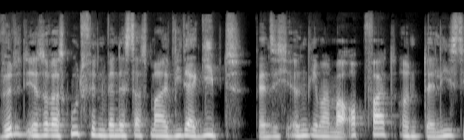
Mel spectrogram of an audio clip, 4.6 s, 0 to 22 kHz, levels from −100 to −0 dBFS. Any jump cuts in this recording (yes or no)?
yes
